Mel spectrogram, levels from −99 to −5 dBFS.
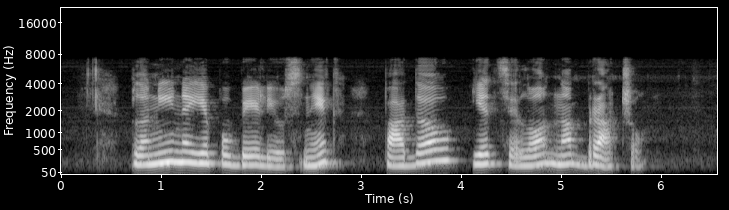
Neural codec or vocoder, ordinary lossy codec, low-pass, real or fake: none; none; 7.2 kHz; real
